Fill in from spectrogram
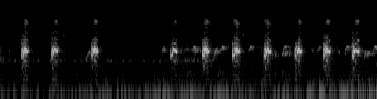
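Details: White-breasted waterhen (ruak-ruak) used for luring: three spaced harsh calls, a brief pause, then a tighter series of loud croaks with soft notes between them.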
